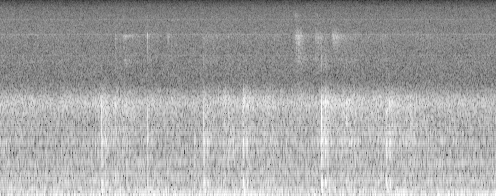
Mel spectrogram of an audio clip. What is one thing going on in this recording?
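A tennis ball bounces on a hard indoor court.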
